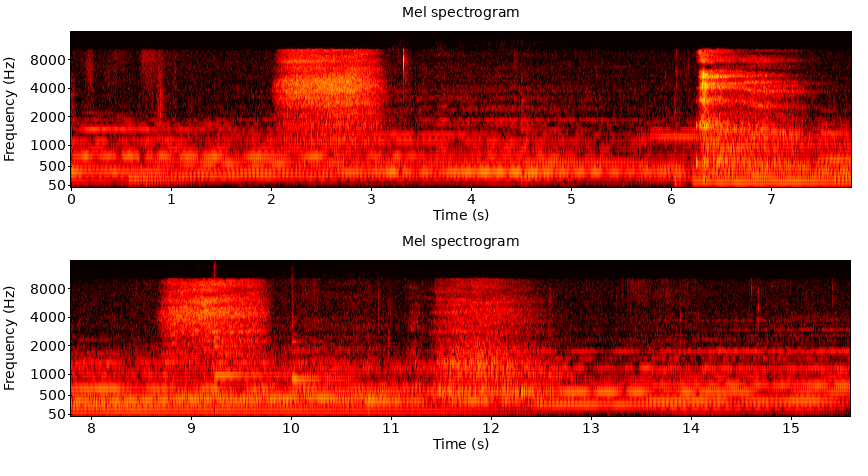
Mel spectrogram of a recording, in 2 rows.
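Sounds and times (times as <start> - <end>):
steady soft instrumental music: 0.0 - 15.5
slow deliberate breaths of a diaphragmatic breathing exercise: 1.8 - 3.5, 6.2 - 13.6.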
